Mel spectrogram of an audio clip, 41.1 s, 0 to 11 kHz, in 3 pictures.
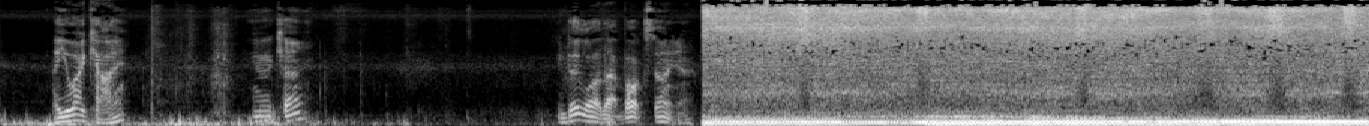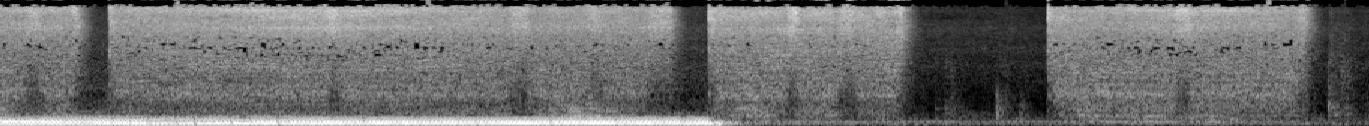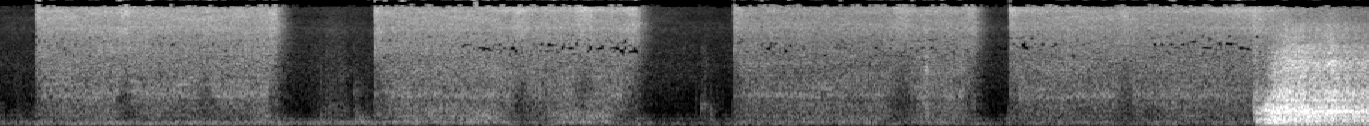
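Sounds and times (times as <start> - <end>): hissing spray bursts: 7.0 - 22.9, 24.1 - 26.9, 27.7 - 30.3, 31.1 - 34.0, 34.7 - 41.0.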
